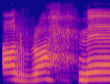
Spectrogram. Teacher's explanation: في الحاء مثل السين تماما، أضعف اعتمادك حتى يجري صوتها، وهات البحة، بحة الحاء. الرحمن. أي الرح، اجعليها أطول من الراء.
